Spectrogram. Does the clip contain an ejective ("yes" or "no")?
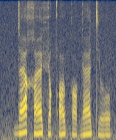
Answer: yes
